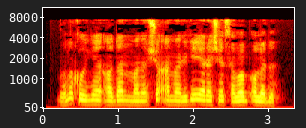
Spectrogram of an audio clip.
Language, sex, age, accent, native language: Uzbek, male, 19-29, Namangan, Uzbek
